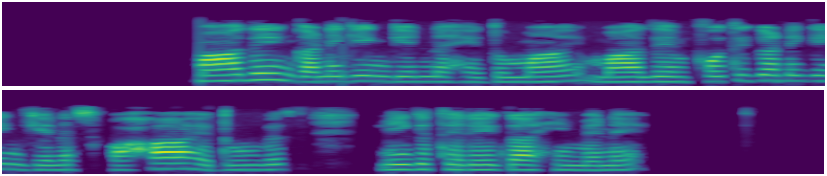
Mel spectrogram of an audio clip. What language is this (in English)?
Divehi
